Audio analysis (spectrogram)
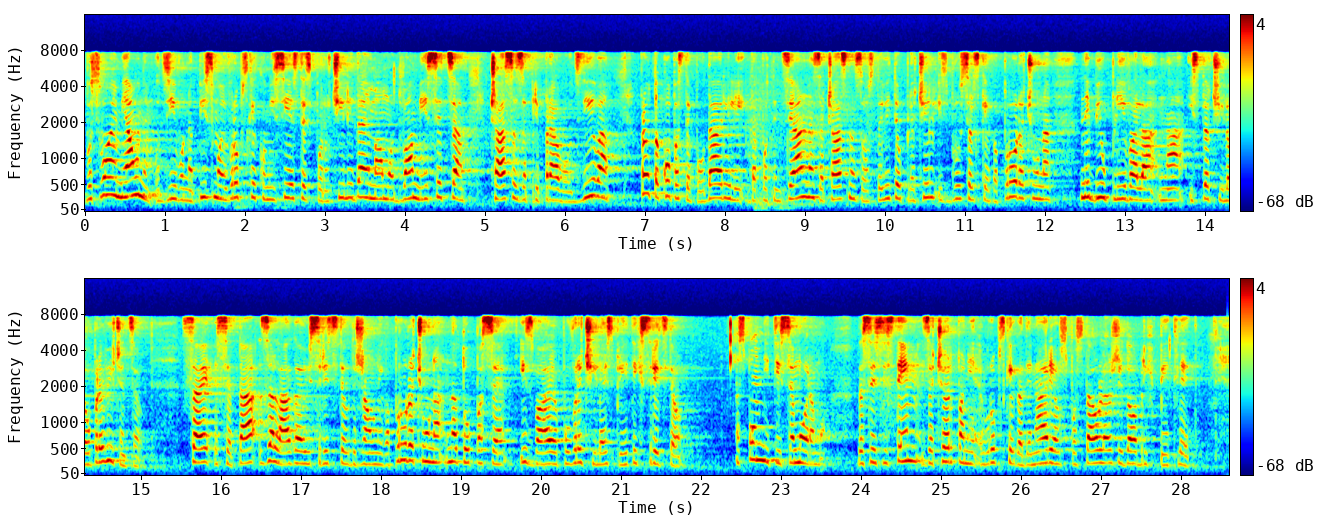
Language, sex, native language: Slovenian, female, Slovenian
